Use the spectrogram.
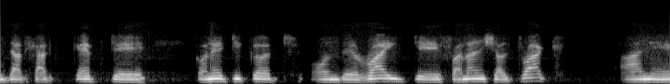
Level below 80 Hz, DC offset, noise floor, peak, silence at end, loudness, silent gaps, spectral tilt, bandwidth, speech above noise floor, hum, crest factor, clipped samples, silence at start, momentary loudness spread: -64 dBFS; under 0.1%; -65 dBFS; 0 dBFS; 0 s; -16 LUFS; none; -8 dB/octave; 4.2 kHz; 50 dB; none; 16 dB; under 0.1%; 0 s; 12 LU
